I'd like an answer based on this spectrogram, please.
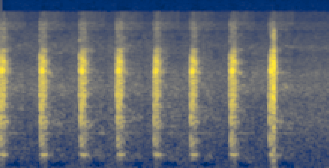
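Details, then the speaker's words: Dull (mate) percussion note demonstrated in a veterinary respiratory lecture: eight short, flat, evenly spaced taps with no ringing, as over condensed lung parenchyma, e.g. atelectasis, tumours, pneumonia or hydrothorax. "generalmente hay una condensación del parénquima pulmonar y el sonido mate es un ruido opaco generado al percutir órganos macizos"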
